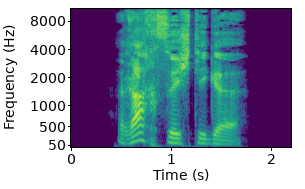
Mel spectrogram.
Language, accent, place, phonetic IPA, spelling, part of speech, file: German, Germany, Berlin, [ˈʁaxˌzʏçtɪɡə], rachsüchtige, adjective, De-rachsüchtige.ogg
- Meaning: inflection of rachsüchtig: 1. strong/mixed nominative/accusative feminine singular 2. strong nominative/accusative plural 3. weak nominative all-gender singular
